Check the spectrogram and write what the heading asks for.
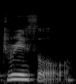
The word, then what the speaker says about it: drizzle: 한 번만음 하시면 되죠 즈 혓바닥 간질간질 즈 발음 하시고 끝에 L 발음으로 마무리 즈 하셔서 dle dle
